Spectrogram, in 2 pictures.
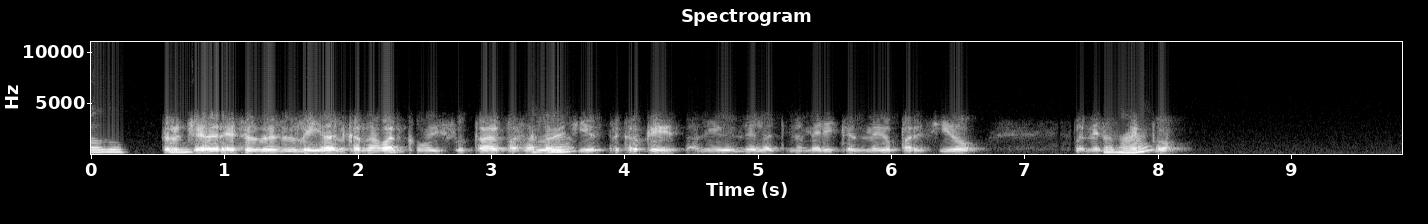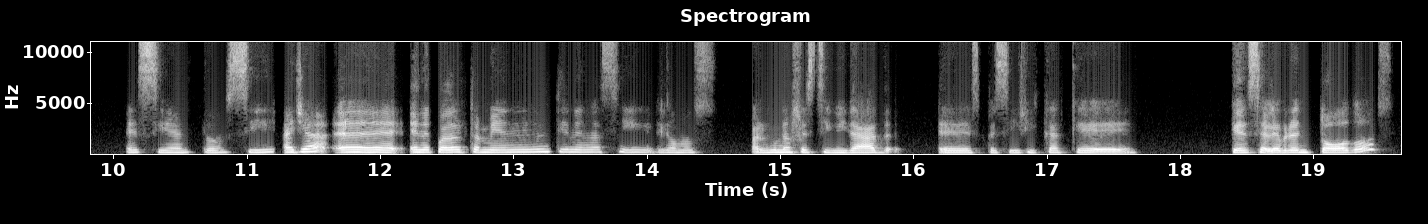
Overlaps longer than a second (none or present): none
